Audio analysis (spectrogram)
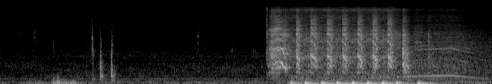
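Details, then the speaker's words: Newly bought used 2015 BMW F800R with check engine codes, unstable high idle and odd throttle response since washing: starter cranks evenly over a second before catching; hard starting, owner suspects fuel pump, unconfirmed. "And it's really hard to start for some reason. Maybe fuel pump, right?"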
